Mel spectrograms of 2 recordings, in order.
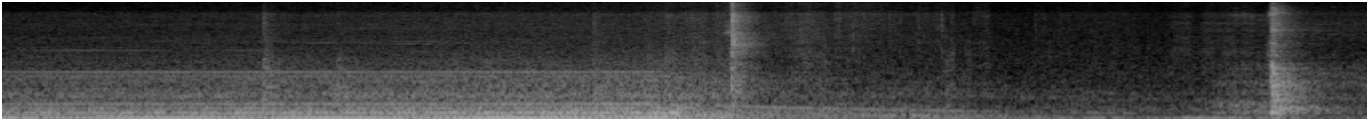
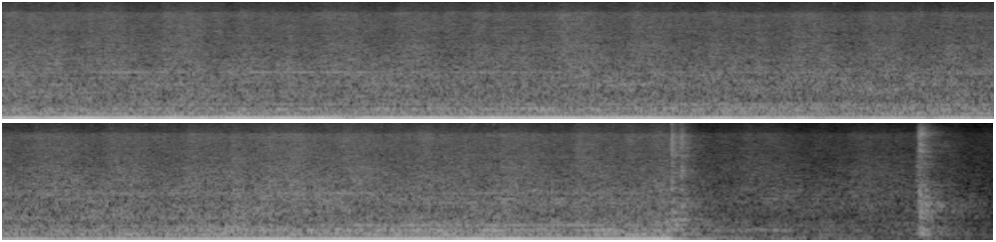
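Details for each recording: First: GE dryer that shuts off after pressing start, run with door switch held in: steady motor hum with no drum tumbling, then the motor winds down with a couple of clicks; broken drum belt. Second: GE dryer that shut off after pressing start, after repair and reassembly: steady low hum with an even drum rumble for about eight seconds, then the motor stops; runs smoothly and sounds healthy.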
